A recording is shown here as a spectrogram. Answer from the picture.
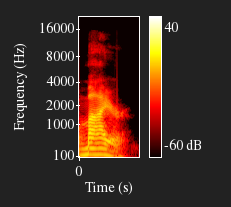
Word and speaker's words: Meyer: Pronunciation is Mayer, just like us. Oh, Meyer.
